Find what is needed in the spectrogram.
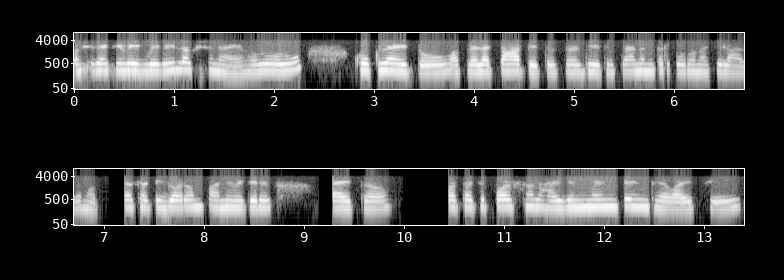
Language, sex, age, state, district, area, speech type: Marathi, female, 18-30, Maharashtra, Sindhudurg, rural, conversation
